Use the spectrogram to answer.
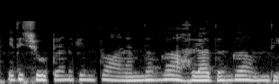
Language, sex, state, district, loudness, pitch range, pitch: Telugu, female, Andhra Pradesh, Srikakulam, -14 LUFS, 185-210 Hz, 205 Hz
